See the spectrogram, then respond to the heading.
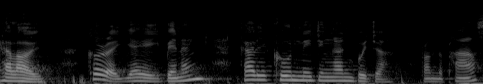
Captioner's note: speaking in foreign language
